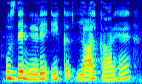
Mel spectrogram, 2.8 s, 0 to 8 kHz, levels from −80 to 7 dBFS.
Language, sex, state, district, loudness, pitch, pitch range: Punjabi, female, Karnataka, Bangalore, -17 LUFS, 200 Hz, 175-225 Hz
